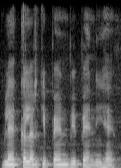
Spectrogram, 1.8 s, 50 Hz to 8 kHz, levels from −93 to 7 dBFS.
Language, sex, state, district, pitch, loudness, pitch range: Hindi, male, Tripura, West Tripura, 120 Hz, -18 LUFS, 115-125 Hz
